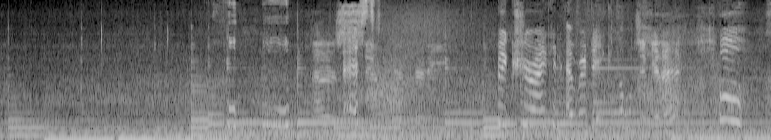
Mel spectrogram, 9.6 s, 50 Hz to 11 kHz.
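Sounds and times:
low engine drone inside a moving car: 0.0 - 9.6
road hum: 0.0 - 9.6.

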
